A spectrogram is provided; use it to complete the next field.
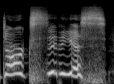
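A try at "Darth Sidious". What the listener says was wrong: Darth. There's a TH.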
